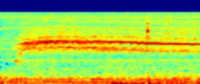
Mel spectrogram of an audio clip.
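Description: A single high, steady note held for nearly two seconds, sinking slightly in pitch, from the show's eerie background music bed.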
